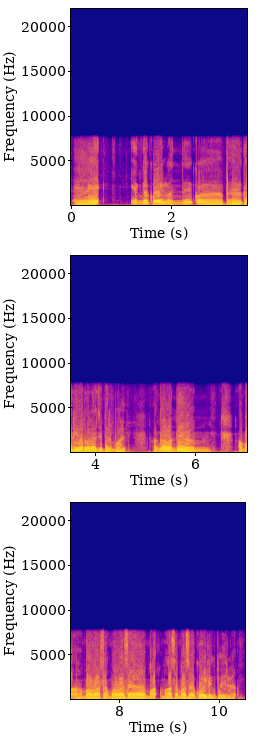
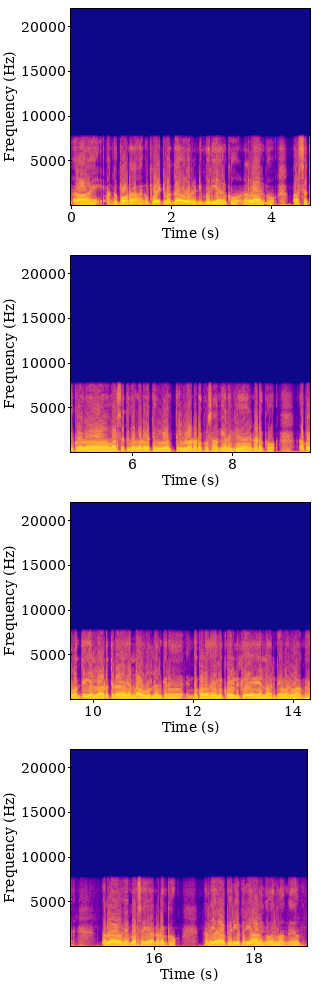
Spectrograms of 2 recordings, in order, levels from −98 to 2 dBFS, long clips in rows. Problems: none marked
